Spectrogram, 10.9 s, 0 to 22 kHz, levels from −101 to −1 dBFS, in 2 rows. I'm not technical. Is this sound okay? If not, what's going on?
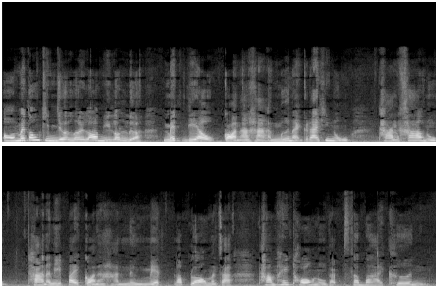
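No. Throughout, the s sounds come out gritty and lispy, with a metallic sheen on top, likely from HE-AAC compression rebuilding the treble artificially.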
